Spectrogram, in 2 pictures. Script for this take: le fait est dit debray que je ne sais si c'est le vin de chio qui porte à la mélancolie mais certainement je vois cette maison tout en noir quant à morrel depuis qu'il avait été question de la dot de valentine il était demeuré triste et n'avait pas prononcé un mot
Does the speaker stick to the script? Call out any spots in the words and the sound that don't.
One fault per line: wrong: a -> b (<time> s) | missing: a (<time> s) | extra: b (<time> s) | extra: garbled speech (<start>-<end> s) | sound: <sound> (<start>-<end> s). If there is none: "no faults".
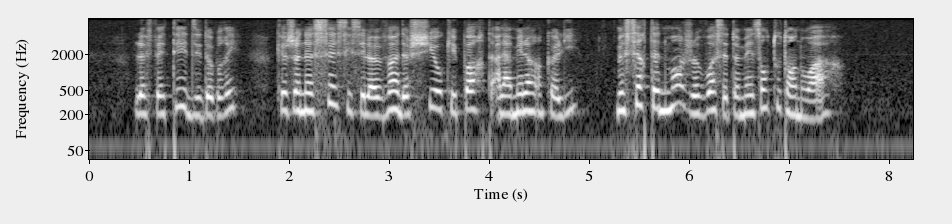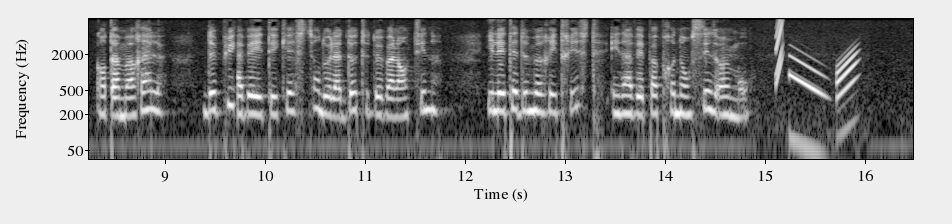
missing: qu'il (9.7 s)
sound: chirp (15.1-16.0 s)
